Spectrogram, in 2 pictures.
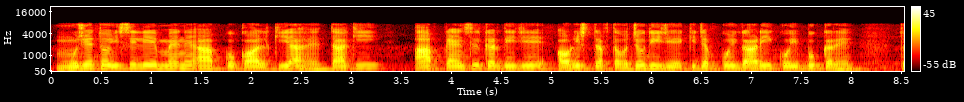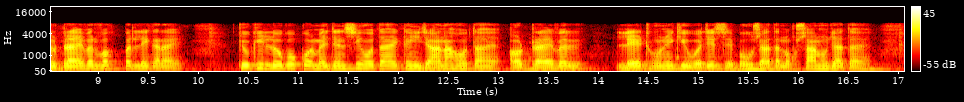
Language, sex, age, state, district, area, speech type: Urdu, male, 18-30, Uttar Pradesh, Siddharthnagar, rural, spontaneous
